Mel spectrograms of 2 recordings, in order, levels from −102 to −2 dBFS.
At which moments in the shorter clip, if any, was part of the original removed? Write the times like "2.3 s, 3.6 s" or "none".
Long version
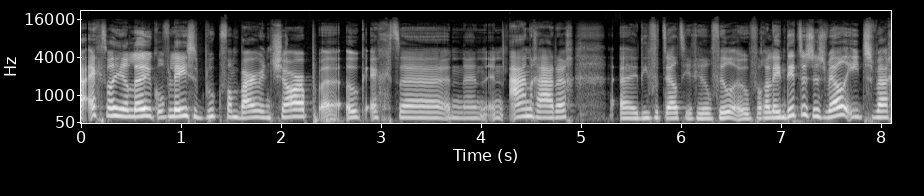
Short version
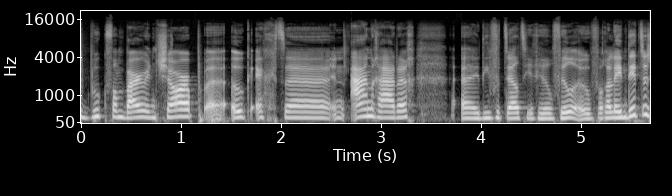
2.5 s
